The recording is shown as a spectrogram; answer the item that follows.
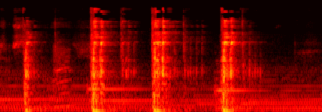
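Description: Kitchen knife chopping on a wooden cutting board: four sharp strokes about half a second apart, over background music.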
